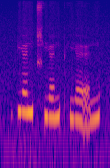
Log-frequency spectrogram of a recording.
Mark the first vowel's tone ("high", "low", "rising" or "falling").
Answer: high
